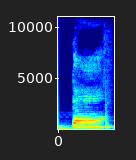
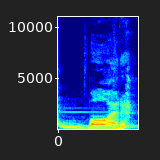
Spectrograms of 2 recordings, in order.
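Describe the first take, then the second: First: The middle consonant is light and soft. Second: The middle consonant is strong and heavy. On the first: The speaker calls it right. "é uma coisa mais suave" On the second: The speaker calls it wrong. "Não é bora. Nossa, do português"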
